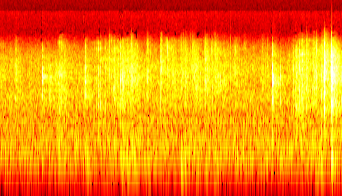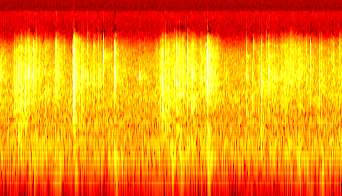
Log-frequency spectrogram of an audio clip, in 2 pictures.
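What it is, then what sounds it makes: Bar of soap being scraped. A solid rectangular white bar of soap held in the hand is cut and scraped with a utility knife blade, peeling off thin curls, sped up to twice normal speed. A steady dry scraping hiss runs throughout, broken by many sharp, crackly snaps that are bright and short with almost no low end.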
